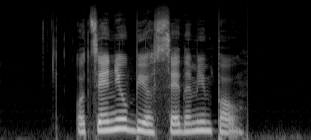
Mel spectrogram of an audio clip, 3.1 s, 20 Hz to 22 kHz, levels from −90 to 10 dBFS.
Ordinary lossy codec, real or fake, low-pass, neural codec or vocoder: none; real; 19.8 kHz; none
